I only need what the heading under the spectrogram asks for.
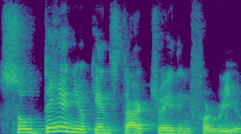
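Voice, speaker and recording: This is a man's voice. The tone is dark and mellow. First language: not English. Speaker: tutorial creator. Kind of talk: tutorial. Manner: halting.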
